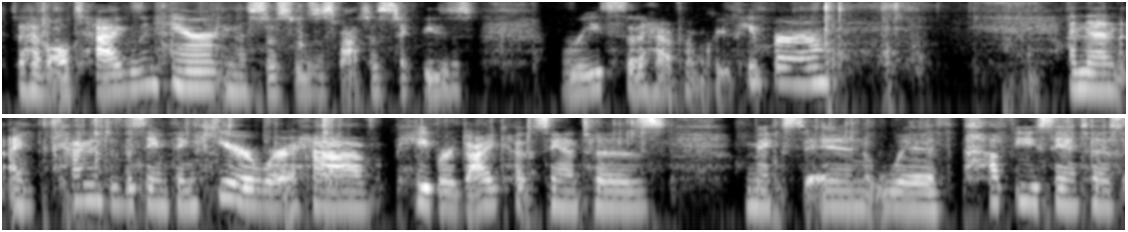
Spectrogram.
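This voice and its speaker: Woman crafter, a bit hoarse, chatty and rambling, slightly low voice, clear background noise on a home recording. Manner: chatty, rambling, lots of fillers and self-corrections. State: hoarse, recovering from illness. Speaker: scrapbooking crafter showing supplies. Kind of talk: casual show-and-tell chat.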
